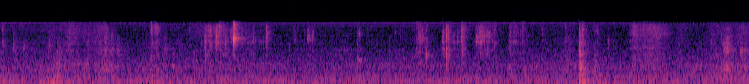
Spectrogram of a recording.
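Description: Faint noises of a person taking a drink: a few small clicks and mouth sounds over a low hum, with one sharp knock about six seconds in.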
